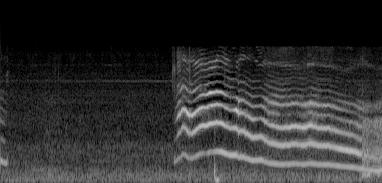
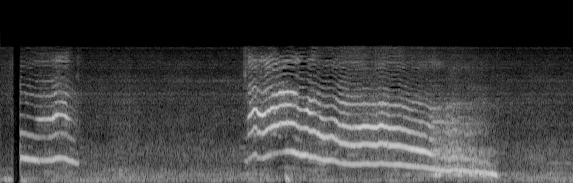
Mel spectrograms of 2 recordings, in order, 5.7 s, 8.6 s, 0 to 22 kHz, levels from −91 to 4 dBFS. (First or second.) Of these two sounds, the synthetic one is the second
